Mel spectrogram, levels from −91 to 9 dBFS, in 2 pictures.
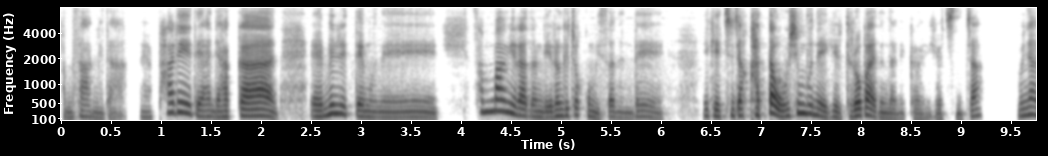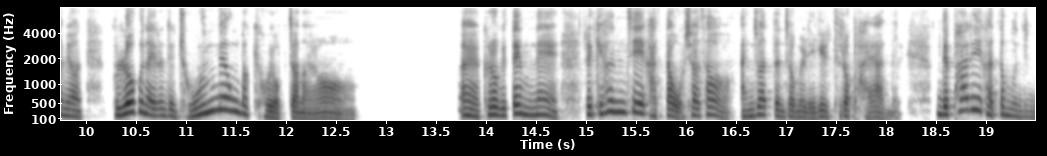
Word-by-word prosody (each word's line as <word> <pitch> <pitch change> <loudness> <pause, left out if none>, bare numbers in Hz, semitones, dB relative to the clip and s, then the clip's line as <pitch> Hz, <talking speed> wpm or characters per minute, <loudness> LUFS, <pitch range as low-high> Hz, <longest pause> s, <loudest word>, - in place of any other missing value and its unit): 감사합니다. 130 -2 -10
네 140 -1 -13
파리에 255 -1 +1
대한 155 -4 -2
약간 165 +1 +4 0.3
에밀리 210 +9 +2
때문에 140 - -4 0.4
선망이라든지 240 - +1
이런 165 +4 0
게 180 - -2
쪼끔 170 -6 -5
있었는데 135 +1 -7 0.3
이게 170 -1 -3
진짜 180 +4 +1
갔다 190 +5 +6
오신 175 +8 +4
분의 215 -8 +2
얘기를 145 0 -4
들어 170 +7 +4
봐야 - - +5
된다니까요, 120 -3 -8
이게 115 - -11
진짜. 115 +9 -5 0.4
왜냐면 175 -3 -1 0.3
블로그나 245 +6 +7
이런 175 -1 -2
데는 165 -3 -4
좋은 190 - +2
내용밖에 295 - 0
거의 145 -3 +1
없잖아요. 125 -3 -3 1.1
예 180 -4 +1
그러기 200 -2 +2
때문에 200 - 0 0.3
이렇게 210 +2 0
현지에 270 -1 +2
갔다 170 -4 -2
오셔서 170 0 -2
안 155 +2 -4
좋았던 195 -4 -2
점을 145 -2 -3
얘기를 145 +5 -3
들어 - - -2
봐야 - - -8
안 - - -9
돼. - - -16 0.4
근데 210 -2 +3
파리에 315 +8 -1
갔던 195 - -2
분들은 150 -4 -9
165 Hz, 390 characters per minute, -22 LUFS, 140-205 Hz, 1.1 s, 블로그나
